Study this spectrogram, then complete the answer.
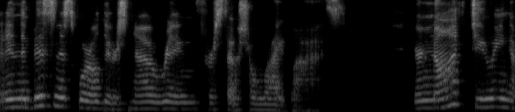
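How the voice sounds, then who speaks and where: Her pitch is medium. This woman has a Southern US accent. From US South. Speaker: leadership expert. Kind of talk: interview.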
